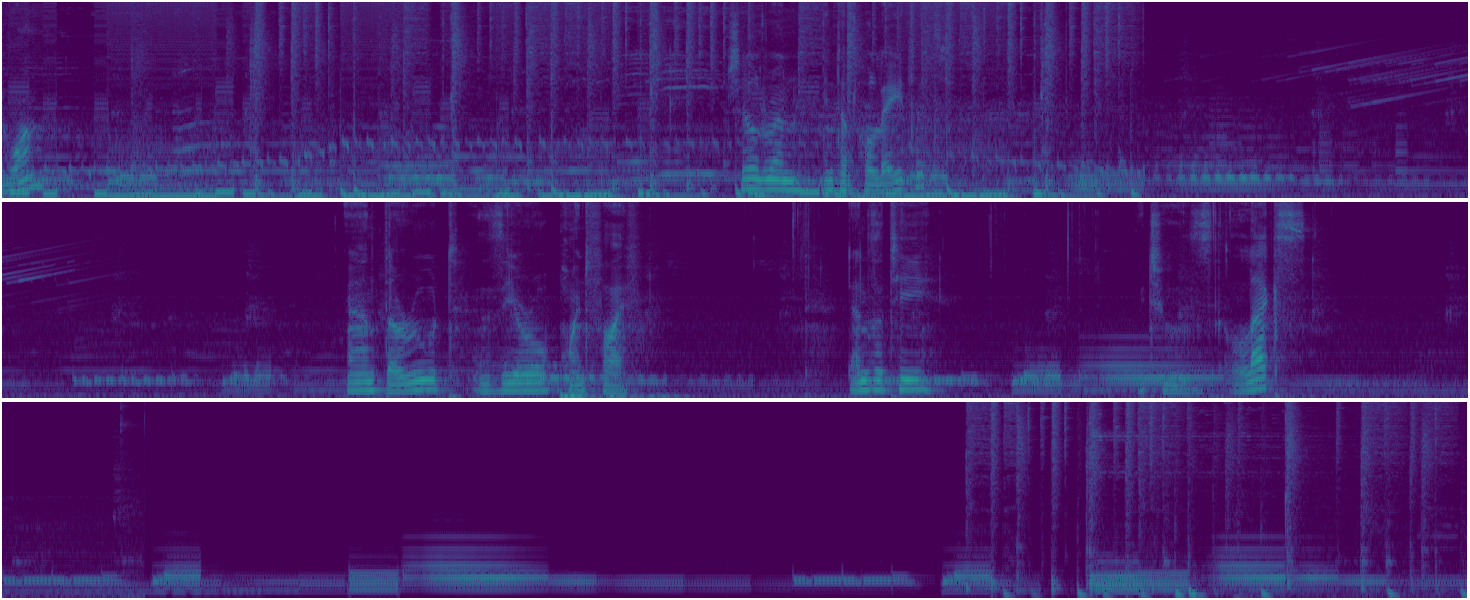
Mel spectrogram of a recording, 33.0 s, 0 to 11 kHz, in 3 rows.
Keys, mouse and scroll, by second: 2.0-3.8 scroll down 13, 5.7 click, 7.5-9.1 scroll down 10, 9.1 scroll down 1, 9.4-10.9 drag, 14.9-16.0 scroll down 6, 16.0-17.6 drag, 24.1 shift+middle click, 24.6 click, 26.2 click, 27.4 click, 28.7 KP_3, 29.0 click, 30.5 click, 32.0 KP_3.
